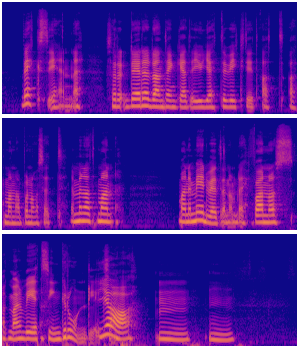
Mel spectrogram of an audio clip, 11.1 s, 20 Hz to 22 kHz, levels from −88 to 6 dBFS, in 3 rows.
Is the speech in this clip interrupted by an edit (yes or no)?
no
